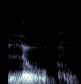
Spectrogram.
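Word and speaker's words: Lauh: tablet, into brackets, law, low, mahfuz, low, mahfuz. Into brackets, low is Arabic word written in English and therefore it's in italics and it is spelled capital L-A-U-H.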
